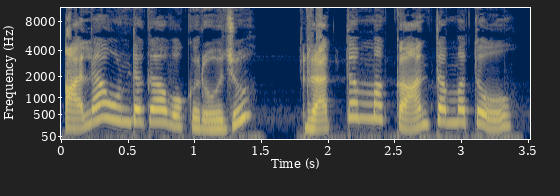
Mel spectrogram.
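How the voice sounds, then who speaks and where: A woman reads a scripted moral tale as storyteller. Her voice is very high with animated pitch movement. The recording is dry and close. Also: takes it slowly, dry recording.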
